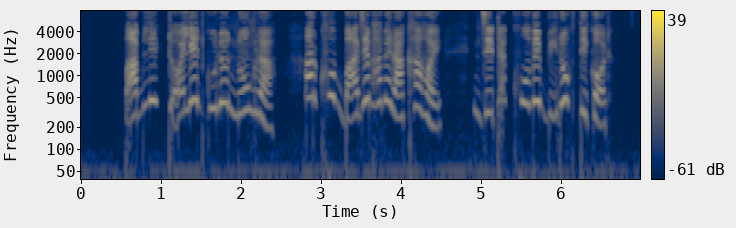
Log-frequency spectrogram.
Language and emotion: Bengali, sad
